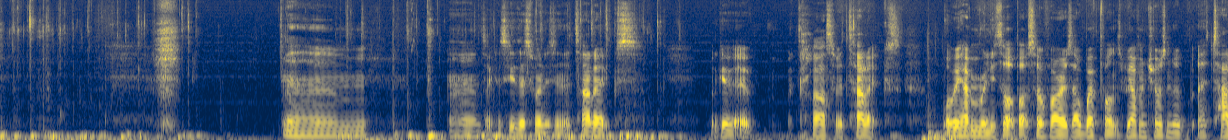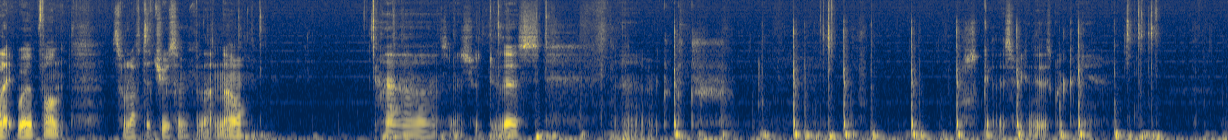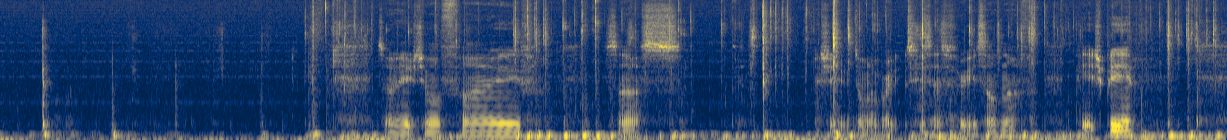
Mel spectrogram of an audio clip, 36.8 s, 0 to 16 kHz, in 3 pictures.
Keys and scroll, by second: 0.0-0.6 typing, 1.2 super+r, 1.2 super+Right, 1.4 super+Return, 1.8 super+Tab, 3.5 super+Tab, 3.6 super+Return, 14.8 super+Tab, 16.1 super+Tab, 23.8 super+Tab, 27.8-32.3 typing, 33.6-36.8 typing.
